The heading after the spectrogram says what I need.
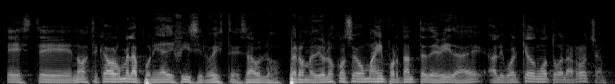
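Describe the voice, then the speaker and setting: A man's voice: on the low side, fairly even intonation, fast talker, dark tone. A man who is a comedian, teasing and recounting stories in casual conversation.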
